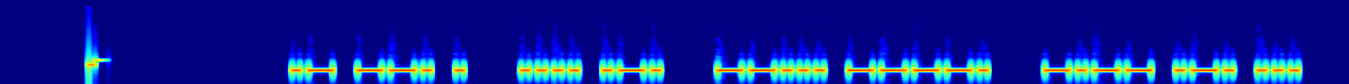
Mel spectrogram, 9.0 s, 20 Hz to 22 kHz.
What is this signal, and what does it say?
Morse code, heard as a keyed tone, about 22 wpm, 700 Hz. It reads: AGE HR 79 YRS
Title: Practice QSO - Exchange 3 - More Info - 22wpm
